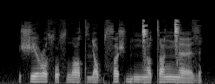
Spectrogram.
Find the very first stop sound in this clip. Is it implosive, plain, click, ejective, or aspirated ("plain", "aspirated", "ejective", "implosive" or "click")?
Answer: plain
